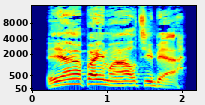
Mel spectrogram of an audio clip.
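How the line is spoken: Growled. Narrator (Russian): прорычал он

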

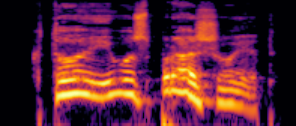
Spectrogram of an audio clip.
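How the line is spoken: Hoarse rasp. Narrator (Russian): прохрипел невидимый собеседник

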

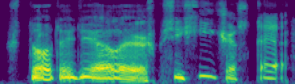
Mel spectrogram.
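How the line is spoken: Hysterical howl. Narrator (Russian): истерично взвыл профессор

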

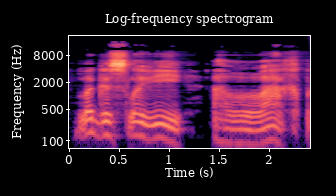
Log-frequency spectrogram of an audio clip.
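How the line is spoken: Reverent whisper. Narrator (Russian): прошептал я, как когда-то отец

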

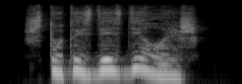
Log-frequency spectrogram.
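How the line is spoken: Astonished breathless gasp. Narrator (Russian): выдохнула с изумлением

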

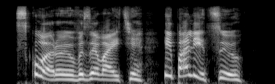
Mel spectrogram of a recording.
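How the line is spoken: Old woman screaming. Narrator (Russian): продолжает вопить бабулька

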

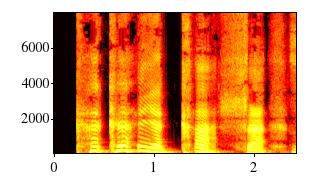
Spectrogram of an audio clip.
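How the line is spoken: Guffawing. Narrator (Russian): захохотал Курей

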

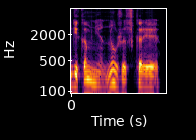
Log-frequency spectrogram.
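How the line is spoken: Passionate whisper. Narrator (Russian): вдруг жарко шепнула

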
